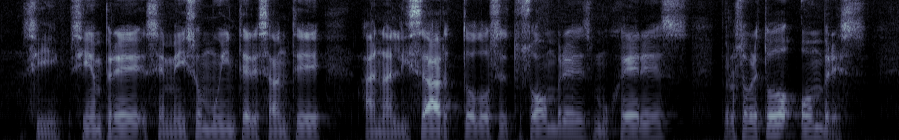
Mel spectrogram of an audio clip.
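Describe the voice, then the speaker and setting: A man speaks at a fairly slow pace in a normal speaking voice with medium pitch. The recording is very clean, with a silent background. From Mexico City. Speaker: migration researcher. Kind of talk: radio interview.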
